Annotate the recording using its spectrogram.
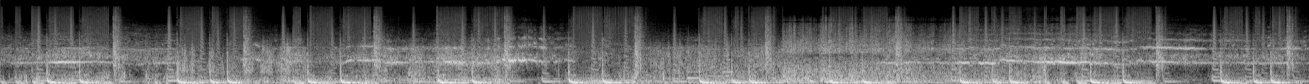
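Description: BMW E46 drifting, its rear tyres squealing in long wavering screeches that rise and fall several times, under electronic music with a heavy bass beat.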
